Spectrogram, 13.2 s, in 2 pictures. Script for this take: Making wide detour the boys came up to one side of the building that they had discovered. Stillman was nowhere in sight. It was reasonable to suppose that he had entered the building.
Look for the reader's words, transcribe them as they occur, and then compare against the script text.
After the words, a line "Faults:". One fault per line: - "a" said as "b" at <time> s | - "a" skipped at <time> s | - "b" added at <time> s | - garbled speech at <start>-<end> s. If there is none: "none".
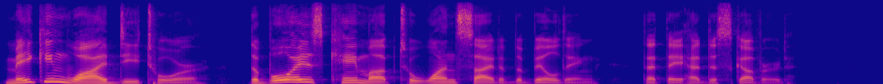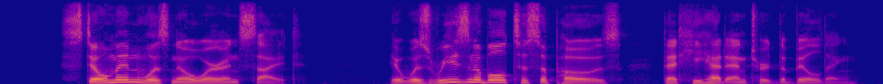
Making wide detour the boys came up to one side of the building that they had discovered. Stillman was nowhere in sight. It was reasonable to suppose that he had entered the building.
Faults:
none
